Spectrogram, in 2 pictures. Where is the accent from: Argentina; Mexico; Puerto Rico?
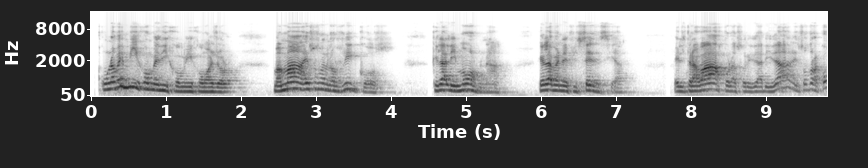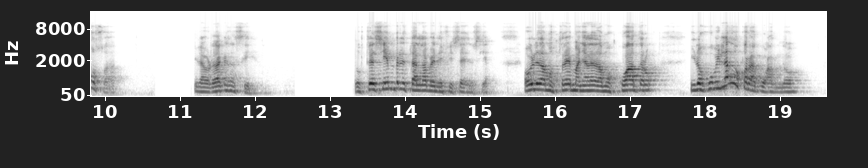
Argentina; como argentinos y argentinas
